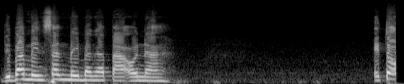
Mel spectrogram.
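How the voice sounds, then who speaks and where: A man's voice: high-pitched, takes it slowly. A man with a Filipino accent preaching a Sunday sermon as pastor. He mixes Tagalog and English and keeps asking the congregation questions. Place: church service hall.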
